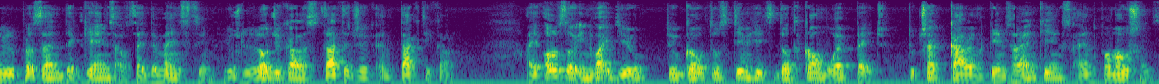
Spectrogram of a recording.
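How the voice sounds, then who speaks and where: A man in a Polish accent, medium-pitched and somewhat breathy, at a moderate pace with ordinary pitch variation and audible room echo. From Poland. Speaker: game reviewer. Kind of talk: game review walkthrough. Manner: halting non-native English.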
